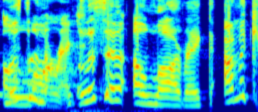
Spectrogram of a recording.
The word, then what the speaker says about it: Alaric: It's Alaric. He did make a very big point of saying that it is Alaric.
